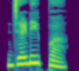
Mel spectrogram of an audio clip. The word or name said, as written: ಝಡಪ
